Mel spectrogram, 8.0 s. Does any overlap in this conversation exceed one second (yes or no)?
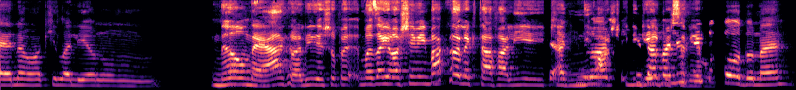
yes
